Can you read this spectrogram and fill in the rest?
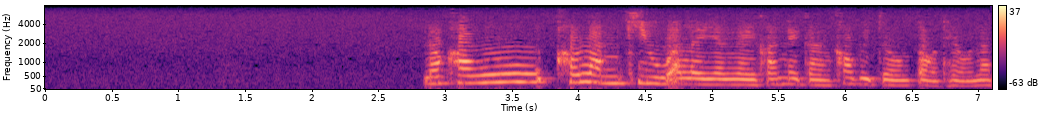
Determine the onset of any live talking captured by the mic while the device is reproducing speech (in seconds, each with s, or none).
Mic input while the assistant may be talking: none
